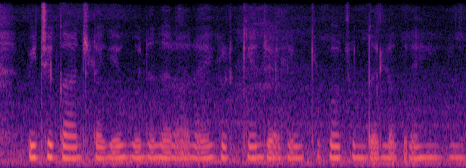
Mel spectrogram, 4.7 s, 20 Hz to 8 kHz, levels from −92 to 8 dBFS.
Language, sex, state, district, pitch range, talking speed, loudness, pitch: Hindi, female, Uttarakhand, Tehri Garhwal, 205-215 Hz, 205 wpm, -31 LUFS, 210 Hz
